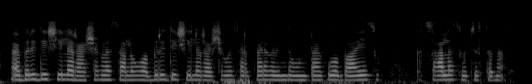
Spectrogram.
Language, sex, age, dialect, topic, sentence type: Kannada, female, 41-45, Central, banking, statement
